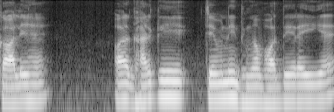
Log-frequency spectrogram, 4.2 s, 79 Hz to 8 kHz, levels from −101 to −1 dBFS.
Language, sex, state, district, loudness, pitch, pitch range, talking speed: Hindi, male, Uttar Pradesh, Hamirpur, -15 LUFS, 125 Hz, 115-135 Hz, 155 wpm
